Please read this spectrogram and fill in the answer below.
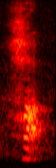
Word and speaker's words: hot: but most of the time it's going to be pronounced with an ah sound. So not hot, but if you say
